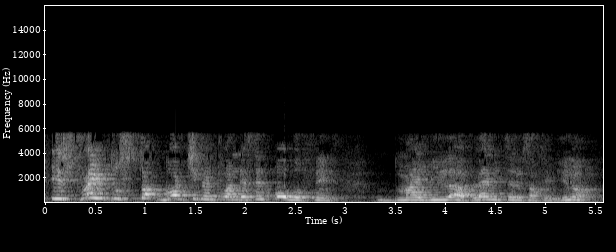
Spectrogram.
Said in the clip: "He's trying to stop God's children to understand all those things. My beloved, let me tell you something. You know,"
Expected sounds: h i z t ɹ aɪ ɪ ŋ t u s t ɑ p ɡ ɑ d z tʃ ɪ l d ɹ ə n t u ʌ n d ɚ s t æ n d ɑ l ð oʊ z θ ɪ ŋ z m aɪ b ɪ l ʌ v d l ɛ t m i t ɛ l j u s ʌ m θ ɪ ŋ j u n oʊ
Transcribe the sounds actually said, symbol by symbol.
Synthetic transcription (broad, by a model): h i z t ɹ aɪ ɪ ŋ t u s t ɑ p ɡ ɑ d tʃ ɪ l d ɹ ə n t u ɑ n d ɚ s t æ n d ɑ l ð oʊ θ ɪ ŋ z m aɪ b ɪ l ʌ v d l ɛ t m i t ɛ l j u s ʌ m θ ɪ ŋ j u n oʊ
